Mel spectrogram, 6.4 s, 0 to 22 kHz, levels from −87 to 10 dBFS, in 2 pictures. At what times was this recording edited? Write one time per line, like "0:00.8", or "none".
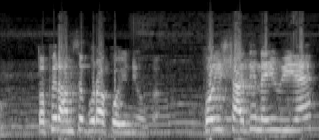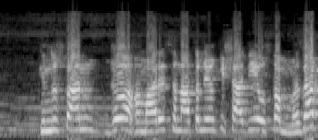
none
